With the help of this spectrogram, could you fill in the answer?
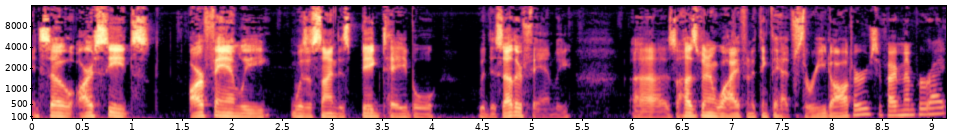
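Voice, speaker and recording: A man with a fairly low voice and a slight Southern US accent, bright and sharp in tone, lively in intonation, at a fairly quick pace, on a very clean recording with a silent background. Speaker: podcast host. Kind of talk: casual chat. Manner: animated.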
